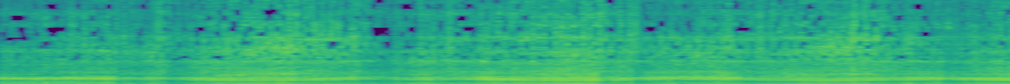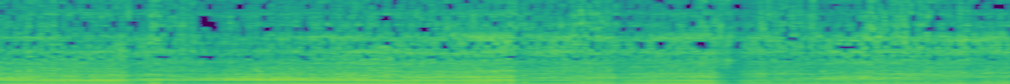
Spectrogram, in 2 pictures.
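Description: A trimmer line whips and cuts through grass and leafy plants.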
